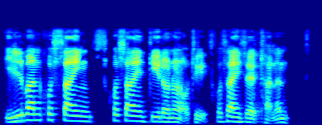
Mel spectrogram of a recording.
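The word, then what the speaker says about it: theta: 자, 일반 코사인 띠로는 어떻게, 코사인 세타는, 데타는, 이게 우리나라 한자 세타라고 그래가지고, 데타는, 저희 그리스 발음을 들어보니까 데타 이러더라고요.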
